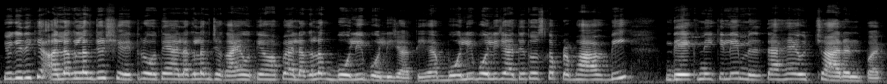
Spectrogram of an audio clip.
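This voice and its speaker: A woman's voice: a little high, brisk. A woman teacher giving an exam-prep lecture, explaining points step by step and asking rhetorical questions as she goes. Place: online class recording.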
